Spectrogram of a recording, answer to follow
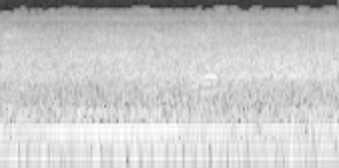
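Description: A steady low hum that holds one pitch, over a haze of outdoor noise, with faint distant speech.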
